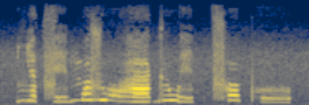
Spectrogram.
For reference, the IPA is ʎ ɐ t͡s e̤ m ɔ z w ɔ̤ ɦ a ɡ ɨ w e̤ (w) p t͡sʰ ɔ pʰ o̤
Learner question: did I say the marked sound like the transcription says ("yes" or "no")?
no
